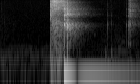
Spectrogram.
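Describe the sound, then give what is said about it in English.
A cherry Coke can cracks open with a loud, sharp double snap, followed by a bright carbonated hiss that fades out, then one more brief click. No one speaks. “That's that smell of cherry Coke. That's that snap, crackle, pop, baby.”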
